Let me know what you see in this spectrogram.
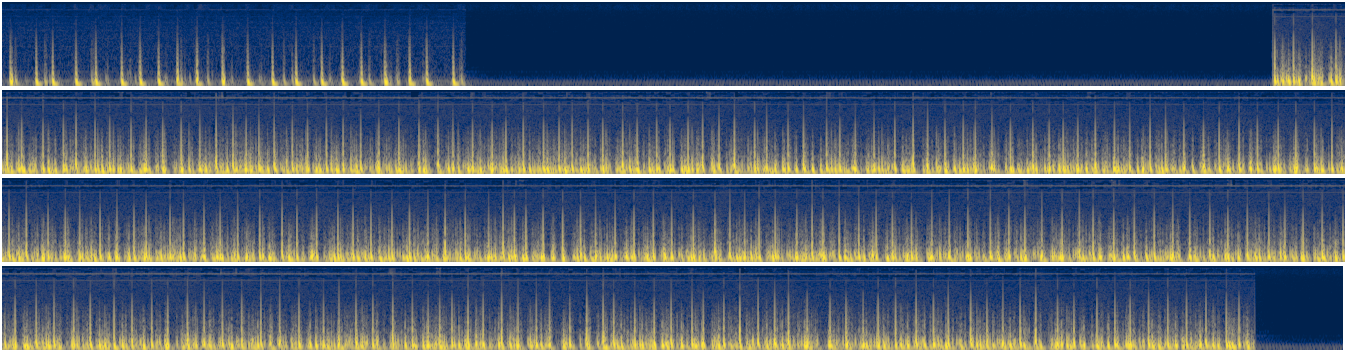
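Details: Needle EMG: high amplitude, long duration motor unit potentials, the hallmark of chronic denervation with reinnervation, appearing at least several months after nerve injury; includes high amplitude and long duration MUP examples.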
